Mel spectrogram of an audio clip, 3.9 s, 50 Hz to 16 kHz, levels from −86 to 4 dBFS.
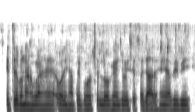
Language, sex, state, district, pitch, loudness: Hindi, male, Chhattisgarh, Raigarh, 120 Hz, -18 LUFS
